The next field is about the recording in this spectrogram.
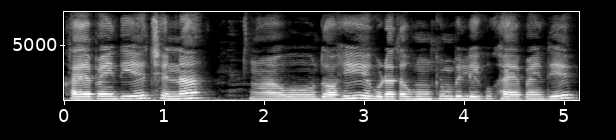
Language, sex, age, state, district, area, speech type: Odia, female, 30-45, Odisha, Cuttack, urban, spontaneous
